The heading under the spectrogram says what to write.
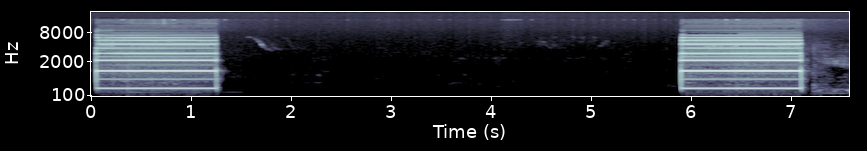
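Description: A telephone ringback tone from a call to a journalist in Panama sounds twice, each steady buzzing ring lasting about a second, separated by a long silent pause. It is loud and clear, with no one talking.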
